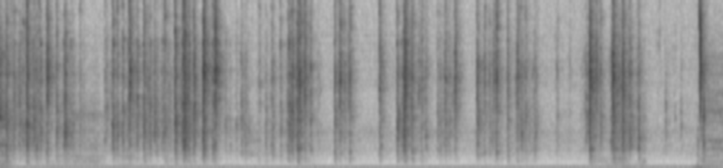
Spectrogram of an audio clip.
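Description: Typing on a computer keyboard: irregular key clicks coming in quick runs with short pauses between them, as a line of C++ code is entered.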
